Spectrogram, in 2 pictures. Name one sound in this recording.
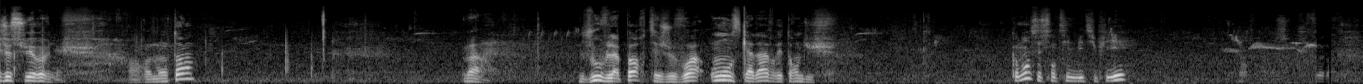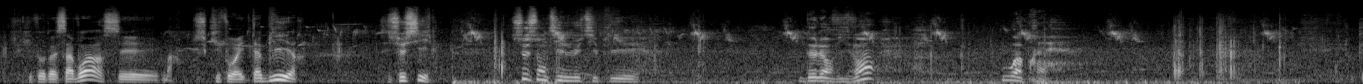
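A young man speaks calmly and slowly, with pauses.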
